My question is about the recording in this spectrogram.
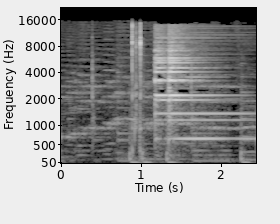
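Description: Subscribe-button animation sound effects: a click a little under a second in, then a bright notification-bell chime that rings out and slowly fades, over background music.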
